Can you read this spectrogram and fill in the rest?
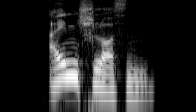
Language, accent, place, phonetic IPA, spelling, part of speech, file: German, Germany, Berlin, [ˈaɪ̯nˌʃlɔsn̩], einschlossen, verb, De-einschlossen.ogg
- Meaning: first/third-person plural dependent preterite of einschließen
